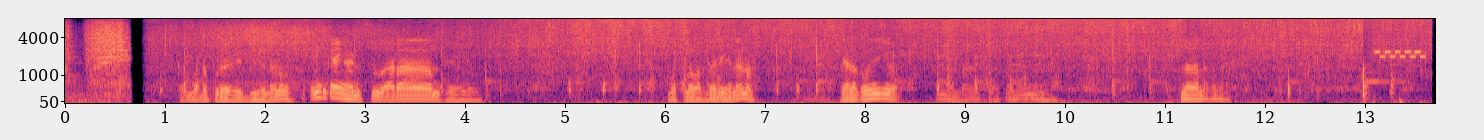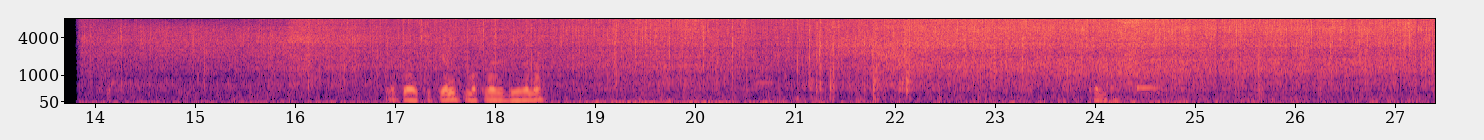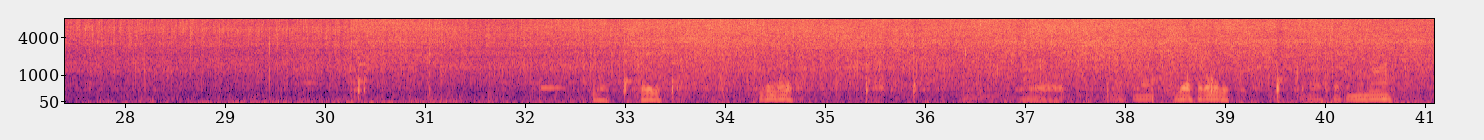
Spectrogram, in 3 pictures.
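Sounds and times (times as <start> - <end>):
masala sizzling in a pan: 0.2 - 13.0, 13.8 - 41.0
wooden spatula stirring: 3.6 - 13.0.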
